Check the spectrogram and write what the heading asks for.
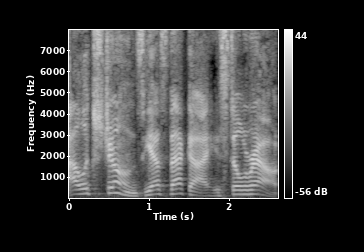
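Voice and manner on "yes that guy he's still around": scoffing, derisive, dry mocking tone. Reporting a post from a conspiracy theorist, mockery in her voice. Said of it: "Do you hear the mockery in her voice?".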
